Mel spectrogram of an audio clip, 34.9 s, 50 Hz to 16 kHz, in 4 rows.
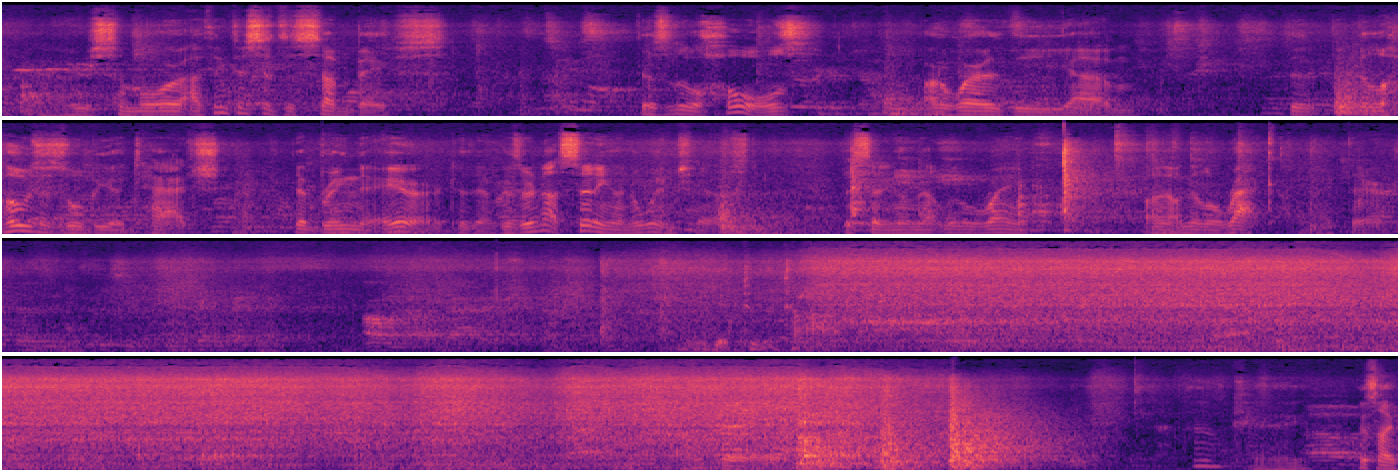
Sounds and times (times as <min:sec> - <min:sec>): Speech: 0:00.4 - 0:07.2, 0:07.8 - 0:20.8, 0:21.7 - 0:22.7, 0:29.7 - 0:31.1, 0:33.6 - 0:34.9
Wood: 0:21.1 - 0:33.0.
